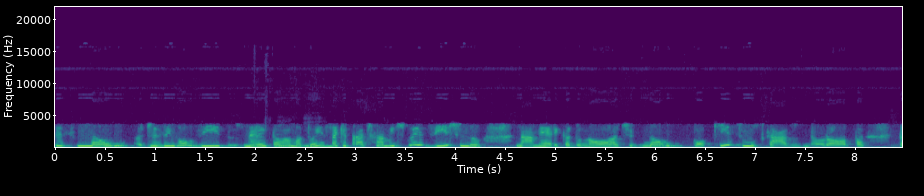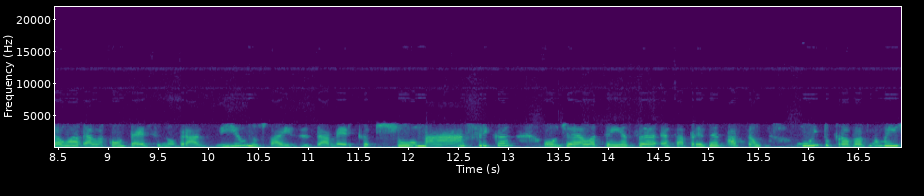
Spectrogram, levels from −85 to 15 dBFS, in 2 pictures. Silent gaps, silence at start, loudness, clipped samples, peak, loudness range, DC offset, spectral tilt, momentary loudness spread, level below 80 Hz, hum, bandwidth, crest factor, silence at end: none; 0 s; -18 LUFS; under 0.1%; -6 dBFS; 3 LU; under 0.1%; -8 dB/octave; 7 LU; -46 dBFS; none; 3.8 kHz; 12 dB; 0 s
